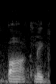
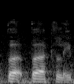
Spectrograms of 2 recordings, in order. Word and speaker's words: Berkeley: And that's why there's this Berkeley Castle. I know it looks like Berkeley, but pronounced Berkeley.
